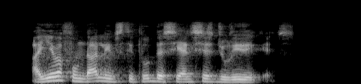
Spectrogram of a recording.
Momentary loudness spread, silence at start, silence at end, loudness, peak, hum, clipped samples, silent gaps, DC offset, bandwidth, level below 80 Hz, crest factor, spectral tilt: 15 LU; 0.3 s; 0.7 s; -18 LUFS; -2 dBFS; none; under 0.1%; none; under 0.1%; 7.8 kHz; -58 dBFS; 16 dB; -5 dB/octave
